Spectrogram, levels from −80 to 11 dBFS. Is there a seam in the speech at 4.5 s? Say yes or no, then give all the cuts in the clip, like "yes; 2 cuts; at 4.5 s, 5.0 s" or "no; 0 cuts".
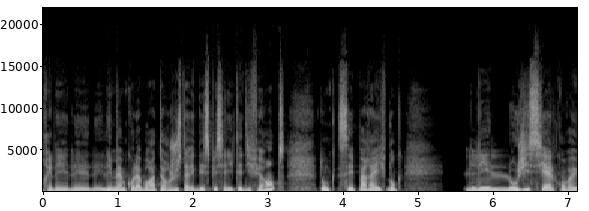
yes; 1 cut; at 4.5 s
